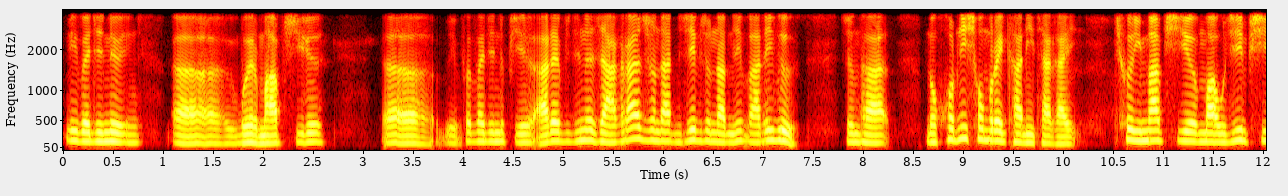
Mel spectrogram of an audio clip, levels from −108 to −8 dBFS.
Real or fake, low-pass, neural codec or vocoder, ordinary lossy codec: fake; 3.6 kHz; codec, 16 kHz, 0.8 kbps, ZipCodec; none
